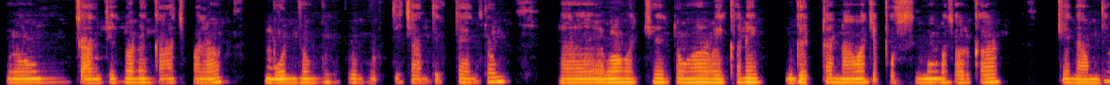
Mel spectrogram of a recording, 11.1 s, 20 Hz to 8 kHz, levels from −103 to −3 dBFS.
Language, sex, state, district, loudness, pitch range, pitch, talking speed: Bengali, male, West Bengal, Jhargram, -27 LUFS, 125-130 Hz, 130 Hz, 130 wpm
